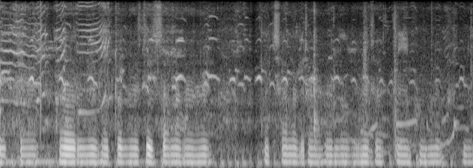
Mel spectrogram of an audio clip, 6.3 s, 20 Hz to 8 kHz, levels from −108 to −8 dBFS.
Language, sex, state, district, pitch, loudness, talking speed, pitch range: Hindi, female, Chhattisgarh, Balrampur, 125 Hz, -32 LUFS, 85 wpm, 125-130 Hz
